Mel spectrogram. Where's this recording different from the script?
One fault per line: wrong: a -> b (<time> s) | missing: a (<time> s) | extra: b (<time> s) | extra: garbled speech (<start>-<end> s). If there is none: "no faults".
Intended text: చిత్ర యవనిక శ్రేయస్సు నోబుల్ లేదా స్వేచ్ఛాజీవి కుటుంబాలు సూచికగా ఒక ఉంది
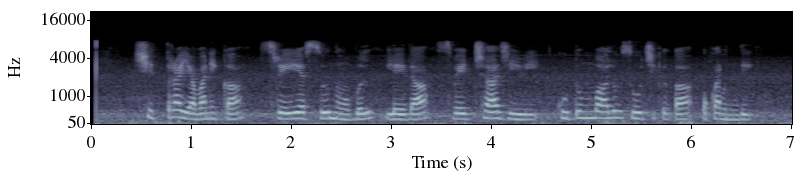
no faults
